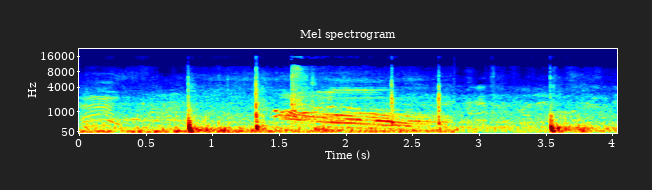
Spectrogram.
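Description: Football being struck hard in a shooting drill: sharp thuds of the ball about a second in, again just after, and once more near the end. In between, a voice calls out in a long falling tone.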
